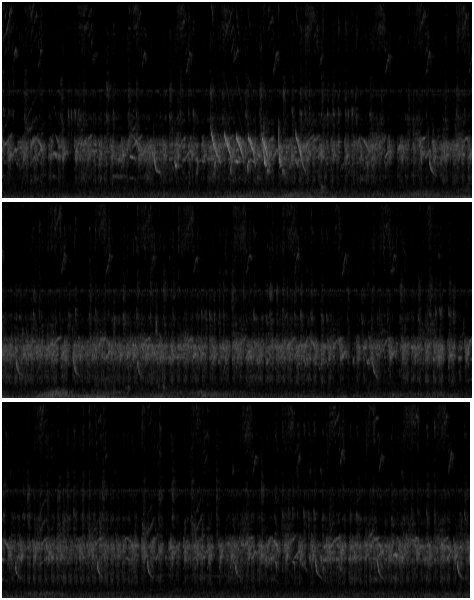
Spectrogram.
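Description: Small birds calling with quick chirps that slide downward in pitch, with a rapid, louder cluster of them about four seconds in, over a steady high buzz.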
